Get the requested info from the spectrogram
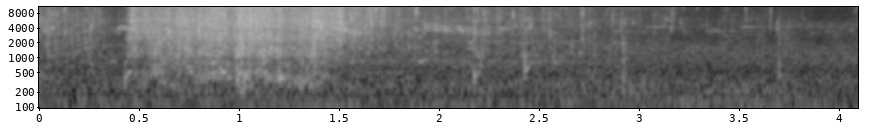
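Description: Water pouring out of a mesh landing net as it is lifted clear of the lake, splashing onto the surface for about a second and a half and then tailing off, with a few small clicks after.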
